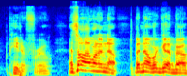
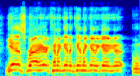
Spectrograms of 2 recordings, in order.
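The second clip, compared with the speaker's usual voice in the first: raised, repetitive auction chant; mock auctioneer; 4 semitones higher, faster than usual. Streamer trying out being an auctioneer, mock bid-calling chant. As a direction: rattle it off like taking bids. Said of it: "could I ever be an auctioneer?".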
